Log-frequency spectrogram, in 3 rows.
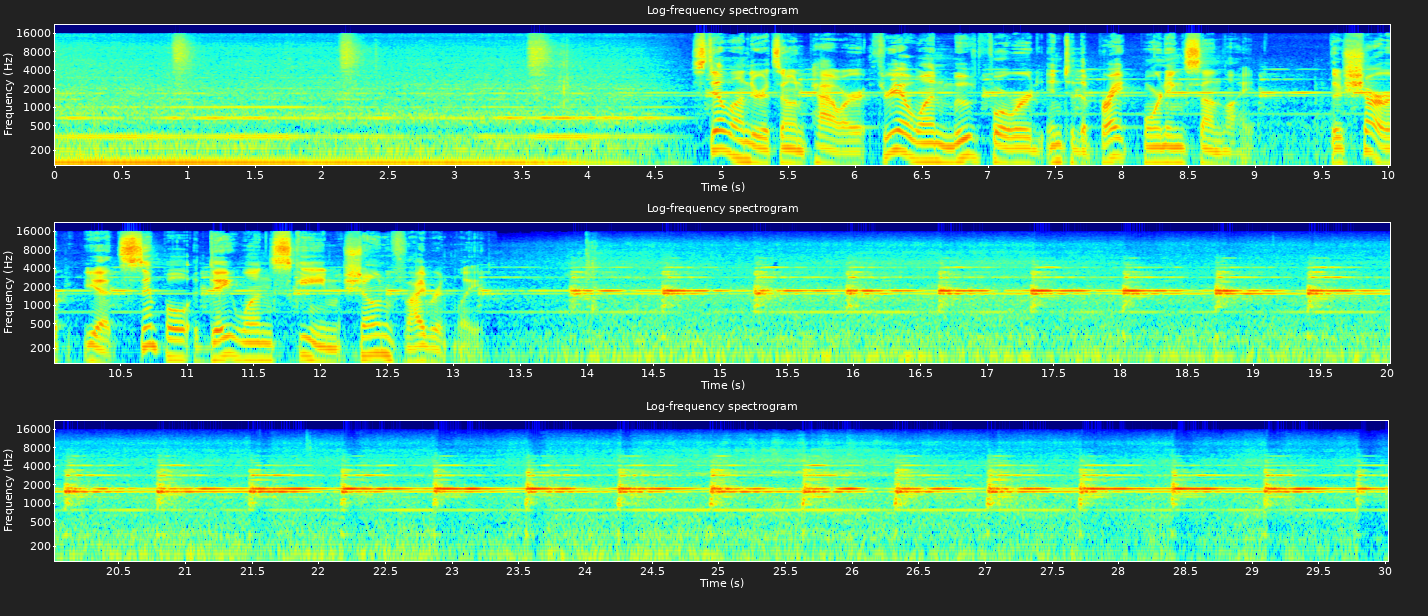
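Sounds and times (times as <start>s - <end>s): diesel engine hum: 0.0s - 5.0s
locomotive bell ringing: 0.0s - 30.0s.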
